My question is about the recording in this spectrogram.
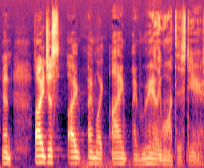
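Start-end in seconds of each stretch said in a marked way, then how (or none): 2.2-4.1 soft, slow, earnest undertone; hushed longing. Acted. Young hunter beside dad, wanting the deer, hushed and slow.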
